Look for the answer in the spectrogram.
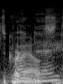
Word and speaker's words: Grande: Ariana Grande, it's Grande? Pronounced. Yes.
